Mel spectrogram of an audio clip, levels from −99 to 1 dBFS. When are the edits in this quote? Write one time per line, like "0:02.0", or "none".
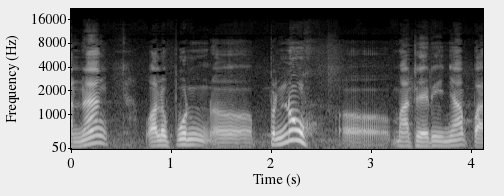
none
